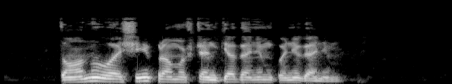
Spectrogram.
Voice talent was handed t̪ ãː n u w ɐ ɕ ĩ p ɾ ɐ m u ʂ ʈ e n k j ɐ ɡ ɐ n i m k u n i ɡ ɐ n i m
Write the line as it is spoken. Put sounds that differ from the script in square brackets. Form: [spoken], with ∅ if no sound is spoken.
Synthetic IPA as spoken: t̪ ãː n u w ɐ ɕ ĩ p ɾ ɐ m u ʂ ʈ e n k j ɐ ɡ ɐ n i m k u n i ɡ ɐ n i m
